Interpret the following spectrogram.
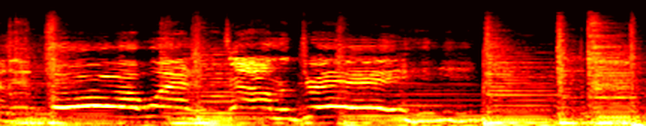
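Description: A man sings with strummed acoustic guitar, holding long notes with a wavering vibrato. His voice stops a little under three seconds in, and the guitar strumming carries on alone.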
